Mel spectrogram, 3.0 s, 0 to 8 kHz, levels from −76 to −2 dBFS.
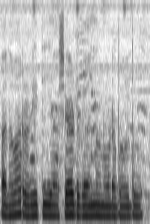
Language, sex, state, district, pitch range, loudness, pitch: Kannada, male, Karnataka, Koppal, 130-140 Hz, -15 LUFS, 135 Hz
